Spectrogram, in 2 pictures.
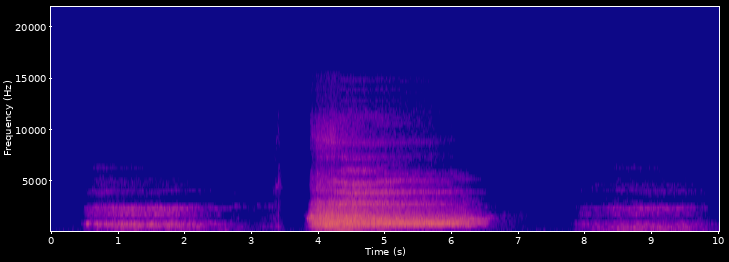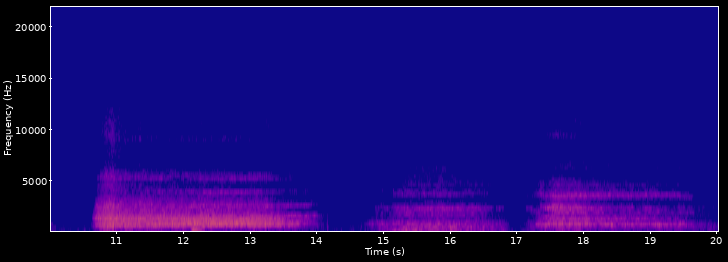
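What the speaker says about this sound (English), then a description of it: "we're just doing some belly breathing here" Slow, deep belly breaths in a live yoga core class, with long breathy inhales and exhales coming in rounds of a couple of seconds each with short pauses between, heard up close and alone.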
